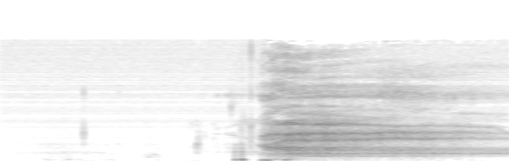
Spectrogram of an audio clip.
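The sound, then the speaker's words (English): A deep guided breath: a few faint stirrings, then a sharp audible inhale followed by a long, steady, breathy exhale that trails off slowly, fairly quiet and alone. “And again, deep breath in. And exhale. And one more time, deep breath in.”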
